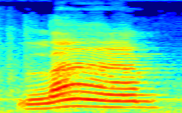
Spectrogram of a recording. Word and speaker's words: lamb: of the sheep but remember that lamb you write it L a and B be silent so when you say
